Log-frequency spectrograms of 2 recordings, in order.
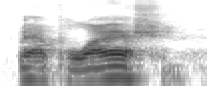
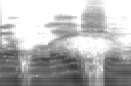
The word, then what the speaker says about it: Appalachian: Appalachian. Yeah. Don't get it side-goggled. Say Appalachian, we'll throw an Appalachia. That's how you know how to say it right.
